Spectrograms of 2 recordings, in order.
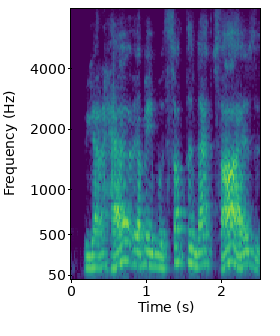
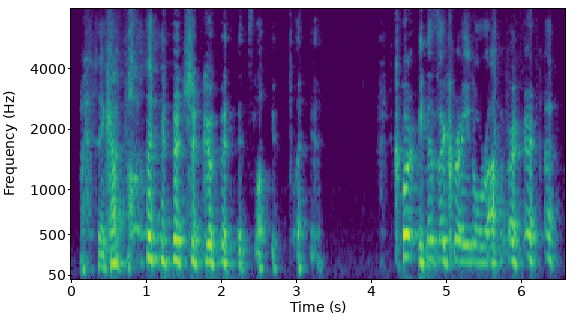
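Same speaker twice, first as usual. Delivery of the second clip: slow, louder, words bubbling with laughter; laughing while reading; 5 semitones higher, 5 dB louder than usual. Real, not acted. Streamer reading viewers' teasing comments, really laughing. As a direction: barely get it out through laughter.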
